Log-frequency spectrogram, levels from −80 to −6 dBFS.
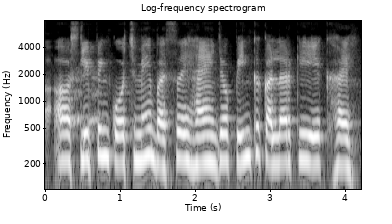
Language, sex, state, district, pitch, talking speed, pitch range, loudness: Hindi, female, Maharashtra, Mumbai Suburban, 205 Hz, 170 wpm, 200-220 Hz, -13 LUFS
